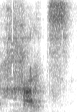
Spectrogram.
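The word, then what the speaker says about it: הארץ: a última palavra é Haaretz. Então, tanto tem essa letra cultural no começo, ha, né? Puxa lá de dentro, Haaretz. E no final, o Tzad, que tem esse som. Então fica Haaretz.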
